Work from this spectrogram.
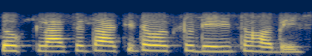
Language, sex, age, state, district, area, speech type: Bengali, female, 30-45, West Bengal, Hooghly, urban, conversation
